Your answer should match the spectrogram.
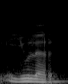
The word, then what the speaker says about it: Euler: teku elasti euler ee tekuk elastik yuler panggilnya bacanya seperti itu nah kemudian panjang efektif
